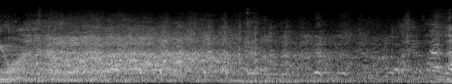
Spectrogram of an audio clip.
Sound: audience laughing

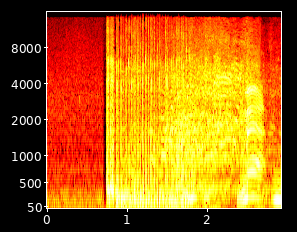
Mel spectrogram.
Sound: farting noise

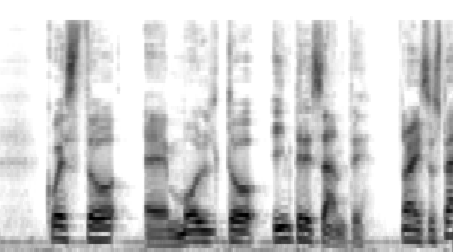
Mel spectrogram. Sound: repeats the sentence in Italian

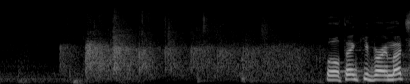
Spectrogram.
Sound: attendees applauding

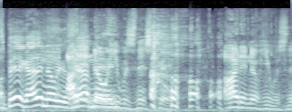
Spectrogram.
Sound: chuckles

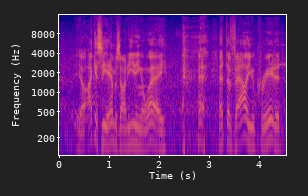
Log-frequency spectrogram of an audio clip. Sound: laughs

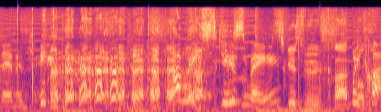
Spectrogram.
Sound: laughter

